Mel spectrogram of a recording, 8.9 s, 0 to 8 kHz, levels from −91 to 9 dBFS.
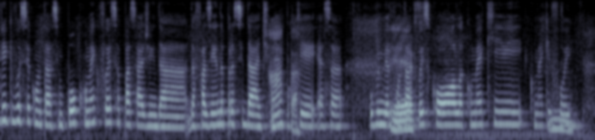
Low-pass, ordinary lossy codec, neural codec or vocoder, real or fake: none; none; none; real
